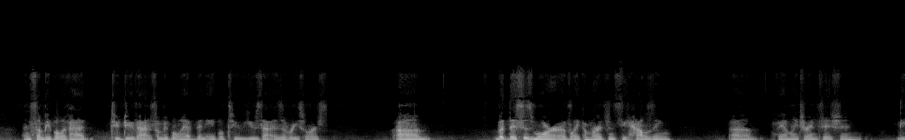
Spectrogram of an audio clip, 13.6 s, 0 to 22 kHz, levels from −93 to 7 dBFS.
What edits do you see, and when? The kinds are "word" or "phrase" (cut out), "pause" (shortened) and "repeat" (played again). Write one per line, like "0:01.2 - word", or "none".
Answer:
none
